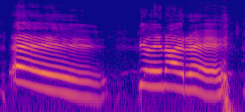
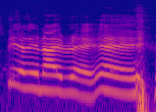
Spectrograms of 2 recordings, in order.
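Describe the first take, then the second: First: Put-on loud, high Jamaican-accented call. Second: Put-on repeated Jamaican-accented "Feeling irate", less loud; Jamaican accent again, a touch softer. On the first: Playing with her Jamaican accent for the crowd, loud and high. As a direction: shout it out with a Jamaican lilt. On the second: Repeating her accented bit to the audience, a bit softer. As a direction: echo the line in the Jamaican accent. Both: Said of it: "a little bit of an accent".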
